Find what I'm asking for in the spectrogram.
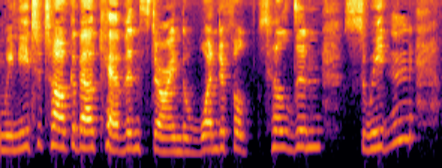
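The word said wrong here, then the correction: Tilda Swinton: Hopefully I pronounced her name wrong. – Tilda Swinton, and Martin Scorsese's Hugo.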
